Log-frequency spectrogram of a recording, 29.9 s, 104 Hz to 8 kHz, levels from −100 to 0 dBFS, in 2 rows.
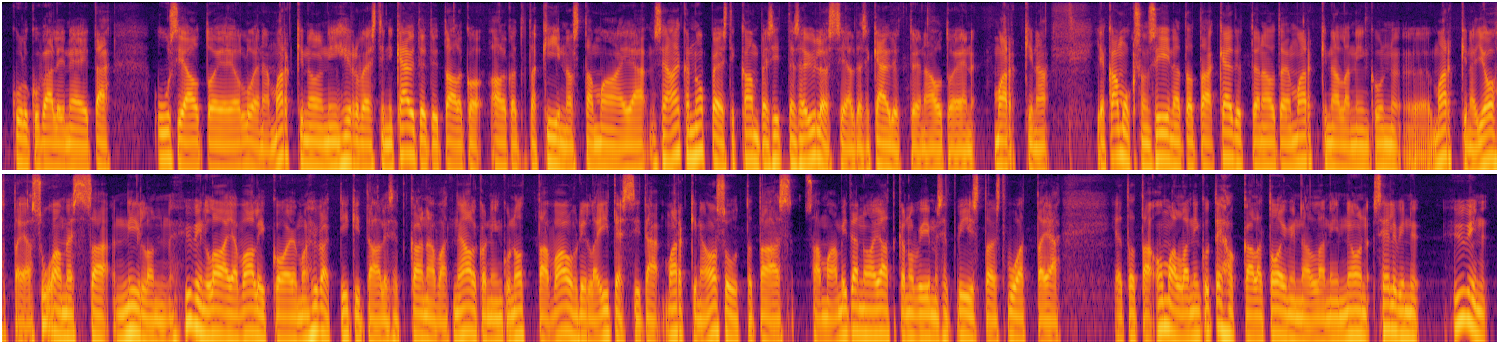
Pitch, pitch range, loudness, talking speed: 105 Hz, 100-120 Hz, -19 LUFS, 160 wpm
